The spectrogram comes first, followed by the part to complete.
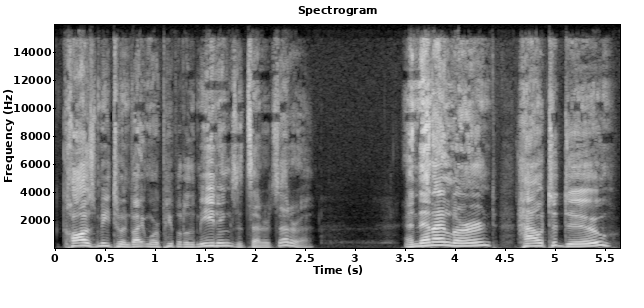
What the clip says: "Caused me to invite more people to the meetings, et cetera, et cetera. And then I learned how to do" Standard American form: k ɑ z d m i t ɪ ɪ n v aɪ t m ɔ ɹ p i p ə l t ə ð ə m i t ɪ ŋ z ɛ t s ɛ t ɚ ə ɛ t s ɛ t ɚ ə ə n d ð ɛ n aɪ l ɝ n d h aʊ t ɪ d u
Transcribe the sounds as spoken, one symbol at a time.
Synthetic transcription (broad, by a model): k ɑ z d m i t ɪ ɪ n v aɪ t m ɔ ɹ p i p l t ə ð ə m i t ɪ ŋ z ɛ t s ɛ t ɚ ə t s ɛ t ɚ ə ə n ð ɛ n aɪ l ɝ n d h aʊ t ɪ d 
